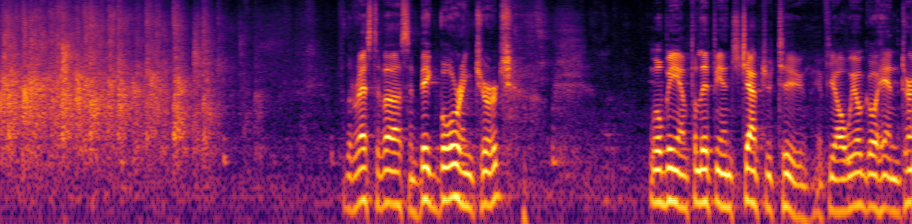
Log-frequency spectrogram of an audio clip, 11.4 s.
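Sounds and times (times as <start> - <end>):
audience applauding: 0.0 - 3.3
speech: 4.4 - 6.7, 8.1 - 11.4.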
